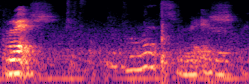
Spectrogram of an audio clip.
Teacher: Is it rolled R? It's like a slightly rolled R. It's like in Spanish.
